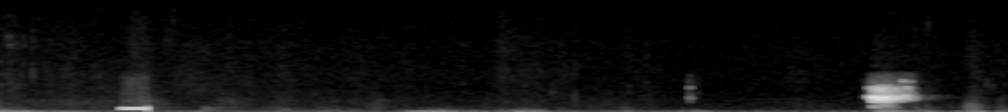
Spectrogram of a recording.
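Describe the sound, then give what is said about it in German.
A telephone ringing tone from a call being placed again sounds once as a short, steady mid-pitched beep, followed by near silence and later a brief, harsher burst of noise. No one speaks. “Ich probiere es nochmal. Gib vom Zeiger her. So, klingelt es jetzt nochmal.”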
